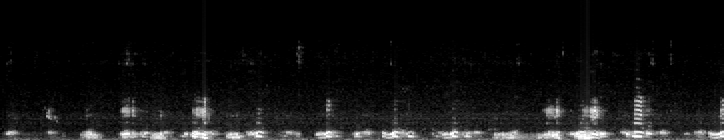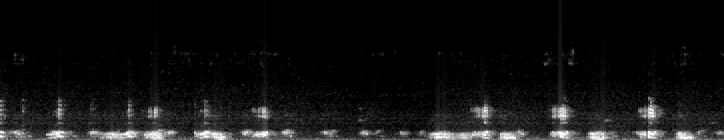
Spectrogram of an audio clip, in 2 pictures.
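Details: Goose parents calling goslings down from the nest in the evening; a long, busy stream of nasal honks and grunts, several per second, with high thin peeps from goslings scattered through.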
